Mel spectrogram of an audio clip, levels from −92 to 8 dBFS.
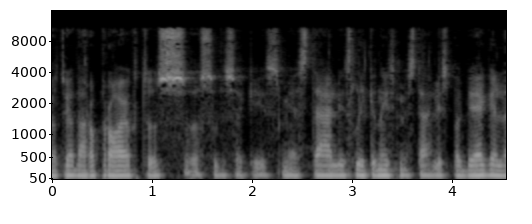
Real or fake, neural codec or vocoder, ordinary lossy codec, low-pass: real; none; MP3, 48 kbps; 10.8 kHz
